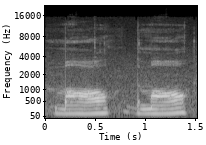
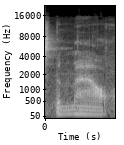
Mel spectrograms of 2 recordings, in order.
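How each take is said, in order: First: MALL with an open "aw" vowel; American pronunciation. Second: MALL with a short "a", as in "pal"; English pronunciation. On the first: Teacher showing how Americans might say it, American pronunciation. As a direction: say MALL to rhyme with "hall". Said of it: "in America they might say". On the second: Teacher showing how England names the palace road, English pronunciation. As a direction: say MALL to rhyme with "shall". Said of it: "that's not how they say it in England". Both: Shown as a demonstration.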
